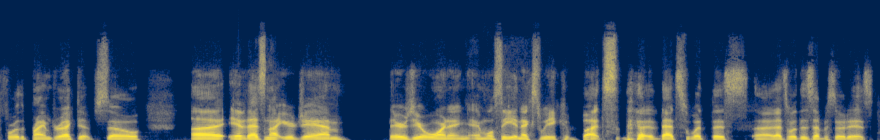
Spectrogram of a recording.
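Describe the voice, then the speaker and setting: A man hosting a casual interview, speaking in a halting, self-correcting way. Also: medium pitch, no room sound, clean studio sound. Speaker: podcast host and interviewer. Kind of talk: casual interview intro and chat.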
